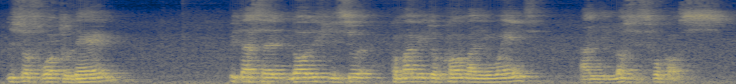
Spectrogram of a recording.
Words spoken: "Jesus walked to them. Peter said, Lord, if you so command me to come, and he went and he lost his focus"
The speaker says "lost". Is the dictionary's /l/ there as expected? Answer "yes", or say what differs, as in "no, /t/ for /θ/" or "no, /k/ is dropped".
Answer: yes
